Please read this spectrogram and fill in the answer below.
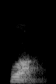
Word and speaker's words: walk: Na mesma toada, pronúncia dessa combinação LK, walk, walk.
